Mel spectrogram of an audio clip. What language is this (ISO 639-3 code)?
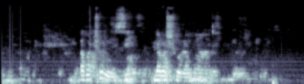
kin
